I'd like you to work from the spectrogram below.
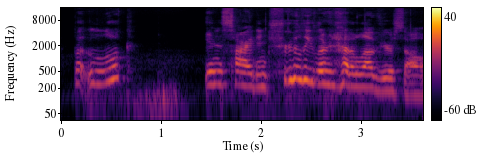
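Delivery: crying through the words, tearful, voice breaking. A spiritual speaker addresses listeners, crying. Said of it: "I didn't mean to cry on that".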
